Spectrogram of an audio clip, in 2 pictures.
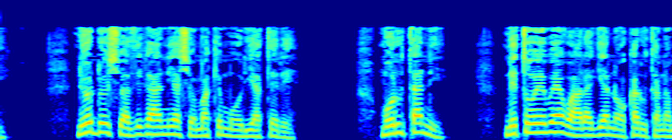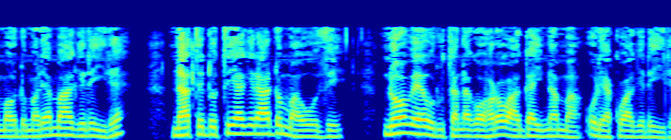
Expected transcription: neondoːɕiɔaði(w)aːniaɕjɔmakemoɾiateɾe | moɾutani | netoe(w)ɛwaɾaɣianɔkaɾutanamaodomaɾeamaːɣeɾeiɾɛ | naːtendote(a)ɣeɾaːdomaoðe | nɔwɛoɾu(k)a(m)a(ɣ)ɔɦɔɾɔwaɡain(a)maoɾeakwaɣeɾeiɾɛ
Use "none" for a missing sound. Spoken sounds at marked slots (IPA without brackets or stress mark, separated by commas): ɣ, w, a, t, n, ɣ, a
